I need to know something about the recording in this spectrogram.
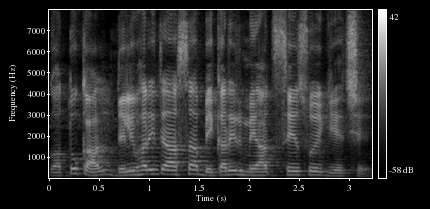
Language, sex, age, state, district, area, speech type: Bengali, male, 18-30, West Bengal, Purulia, rural, read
